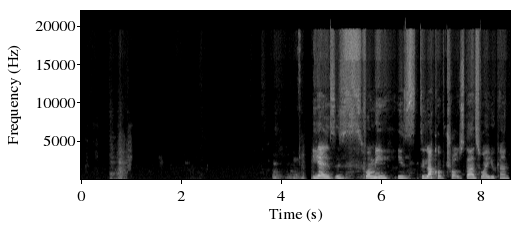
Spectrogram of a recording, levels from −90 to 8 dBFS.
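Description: At 4.45 to 4.63 s the speech halts in a call audio freeze, likely from delayed packets emptying the jitter buffer. The last sound smears into a fading buzz ending in about 70 ms of silence: flat horizontal bands on a spectrogram, then blank. Speech resumes intact, 152 ms late.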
